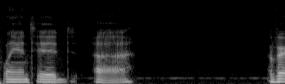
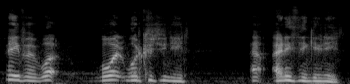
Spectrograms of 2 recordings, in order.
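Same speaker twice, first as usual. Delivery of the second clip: Dimitri voice; 6 semitones higher, faster than usual. Acted. Dimitri pleads with abbot.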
